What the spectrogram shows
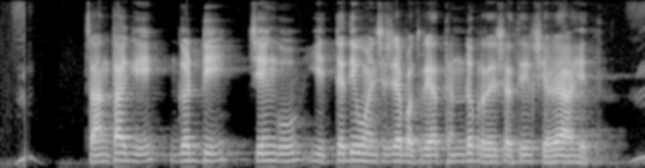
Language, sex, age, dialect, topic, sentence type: Marathi, male, 25-30, Standard Marathi, agriculture, statement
